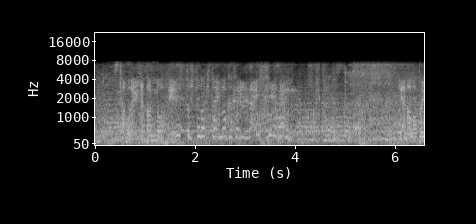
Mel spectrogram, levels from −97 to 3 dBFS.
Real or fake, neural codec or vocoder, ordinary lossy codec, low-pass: fake; codec, 16 kHz in and 24 kHz out, 1.1 kbps, FireRedTTS-2 codec; Opus, 24 kbps; 7.2 kHz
